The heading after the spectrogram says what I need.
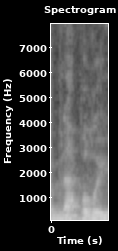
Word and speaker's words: Napoli: No, Napoli is how they pronounce that.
